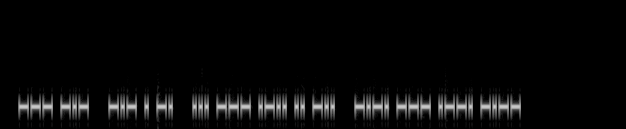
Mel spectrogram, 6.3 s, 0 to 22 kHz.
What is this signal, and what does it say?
Morse code, heard as a keyed tone, about 40 wpm, 700 Hz. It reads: OK KEN SOLID COPY
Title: Practice QSO - Exchange 3 - More Info - 40wpm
